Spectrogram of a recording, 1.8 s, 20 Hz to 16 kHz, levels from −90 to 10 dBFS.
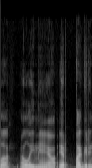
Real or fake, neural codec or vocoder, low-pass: fake; autoencoder, 48 kHz, 128 numbers a frame, DAC-VAE, trained on Japanese speech; 14.4 kHz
